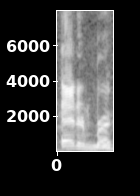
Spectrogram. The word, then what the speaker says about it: Edinburgh: Is it Edinburgh or Eden? I thought it was Edinburgh. It's Edinburgh cuz Yohan was yelling at me to pronounce it right.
